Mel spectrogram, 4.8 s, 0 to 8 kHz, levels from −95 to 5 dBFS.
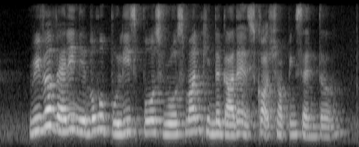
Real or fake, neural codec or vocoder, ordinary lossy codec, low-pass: real; none; MP3, 64 kbps; 7.2 kHz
